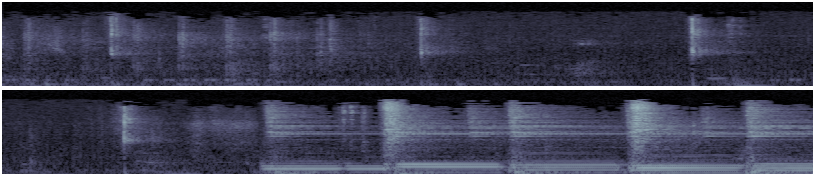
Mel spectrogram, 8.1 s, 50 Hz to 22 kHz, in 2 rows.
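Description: A slow count-off of sharp clicks, about one every 1.2 seconds, then about five seconds in the jazz band comes in with loud sustained chords, with sharp accents continuing on the same slow beat.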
